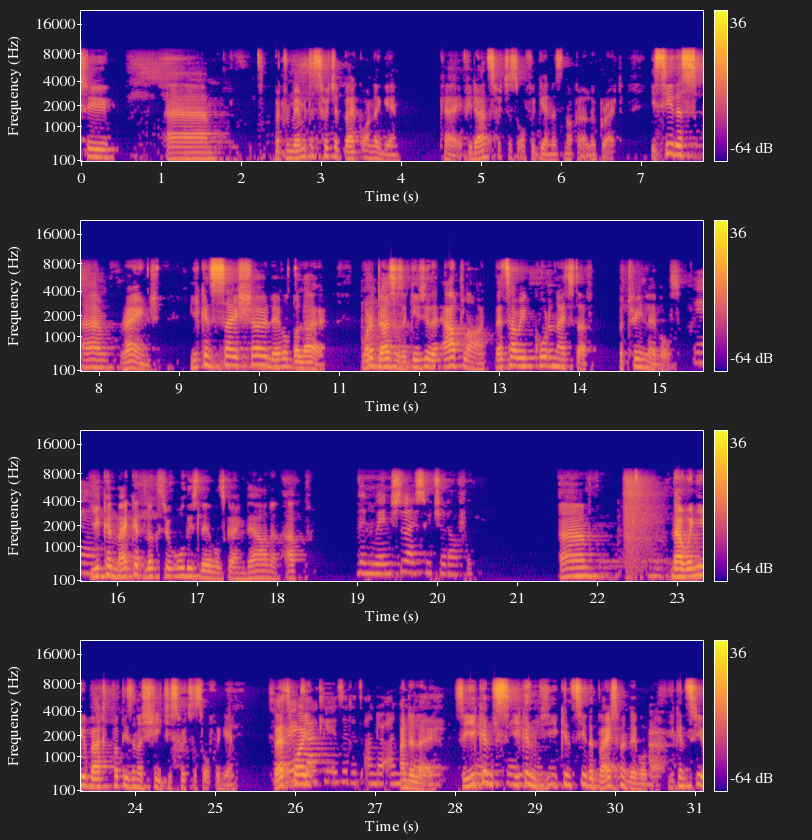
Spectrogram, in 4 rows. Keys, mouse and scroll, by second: 0.2 middle click, 0.4 middle click, 1.4 middle click, 2.8 middle click, 3.0 middle click, 3.3 middle click, 3.4 middle click, 3.6 middle click, 3.8 scroll, 4.8-5.5 scroll, 7.3 click, 9.0 click, 10.0 scroll, 10.7-11.4 scroll, 10.9 Escape, 12.4 middle click, 12.5 middle click, 12.6 middle click, 16.6-17.6 middle drag, 18.1 middle click, 18.3 Escape, 20.3 Escape, 20.4 middle click, 20.4 middle click, 20.6 middle click, 21.0 middle click, 21.1 middle click, 22.1 middle click, 22.2 middle click, 22.9 middle click, 23.1 middle click, 23.4 middle click, 23.6 middle click, 24.0 middle click, 24.1 middle click, 26.7 click, 28.0 click, 29.1 middle click, 29.2 middle click.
